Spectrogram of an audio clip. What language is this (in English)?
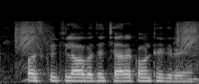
Bhojpuri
